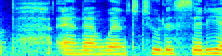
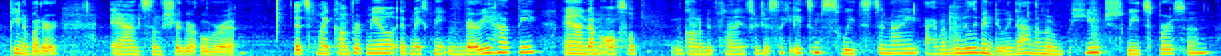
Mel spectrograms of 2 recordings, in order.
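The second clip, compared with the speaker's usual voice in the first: ordinary talk, nothing marked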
